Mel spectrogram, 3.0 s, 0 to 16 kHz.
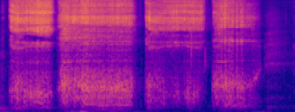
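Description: A baby's loud breathing crackles through the small speaker of a baby monitor turned up to 100%, four rough breaths in a steady rhythm, each a hissy, slightly snoring rush of air with brief silent gaps between them.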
